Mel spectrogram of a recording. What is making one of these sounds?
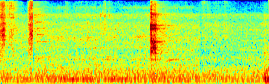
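Tongs clink against a bowl while tossing a salad.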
